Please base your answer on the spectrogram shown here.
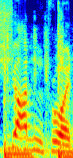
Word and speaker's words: Schadenfreude: term for laughing at someone else's troubles is schadenfreude ah so today alone I've said schadenfreude I pronounced reject I get er de Juan now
